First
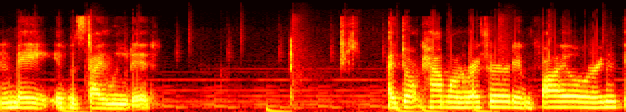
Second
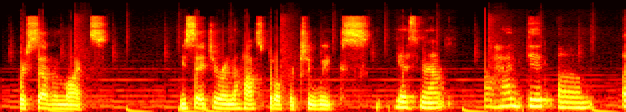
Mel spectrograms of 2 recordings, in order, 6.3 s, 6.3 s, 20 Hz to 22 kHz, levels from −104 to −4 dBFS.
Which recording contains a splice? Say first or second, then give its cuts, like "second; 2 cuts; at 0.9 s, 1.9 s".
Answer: second; 1 cut; at 4.9 s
